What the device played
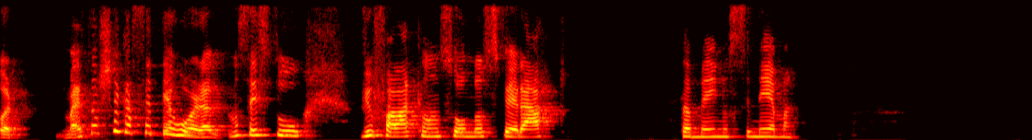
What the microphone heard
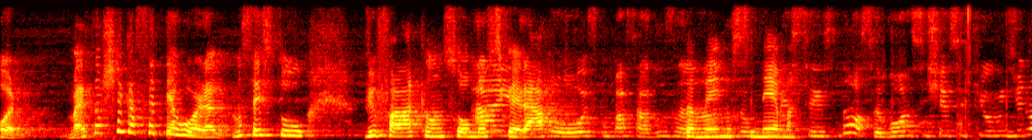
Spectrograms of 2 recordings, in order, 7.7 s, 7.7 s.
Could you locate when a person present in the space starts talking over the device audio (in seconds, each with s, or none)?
3.5 s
